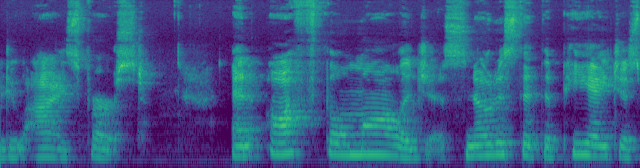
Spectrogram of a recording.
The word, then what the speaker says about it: ophthalmologist: called we're going to do eyes first an ophthalmologist notice that the ph is pronounced um like at the letter f it's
